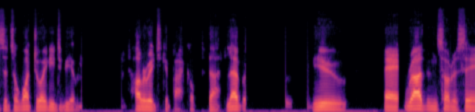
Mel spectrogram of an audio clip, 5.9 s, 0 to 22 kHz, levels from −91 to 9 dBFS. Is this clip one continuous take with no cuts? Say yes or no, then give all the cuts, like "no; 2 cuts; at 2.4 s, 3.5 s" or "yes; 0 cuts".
no; 1 cut; at 5.0 s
